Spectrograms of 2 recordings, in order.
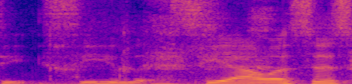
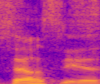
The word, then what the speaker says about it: Celsius: bastards did you guys say sorry Jesus Christ cisis how do you say that energy drink Celsius Celsius Celsius seis is something that makes your penis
